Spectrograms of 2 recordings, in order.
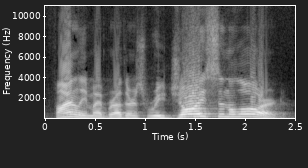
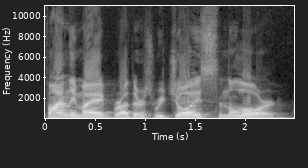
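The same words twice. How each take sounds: First: It is read in an excited tone. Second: It is read in a plain, calm tone.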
